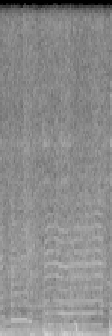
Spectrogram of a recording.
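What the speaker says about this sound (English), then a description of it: "my oil is melted, and I'm going to start by adding my onion" Onion hitting melted oil in a preheated Instant Pot, producing a steady, close crackling sizzle that runs throughout with a few brief clinks of stirring.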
